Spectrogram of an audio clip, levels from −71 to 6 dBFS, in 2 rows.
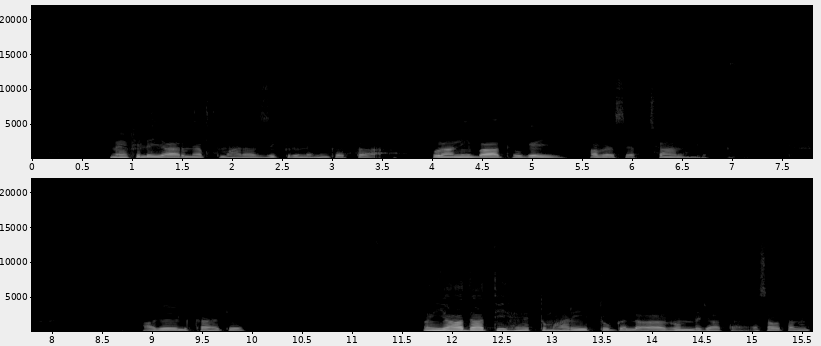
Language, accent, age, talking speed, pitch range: Hindi, native, 20-39, 130 wpm, 155-185 Hz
